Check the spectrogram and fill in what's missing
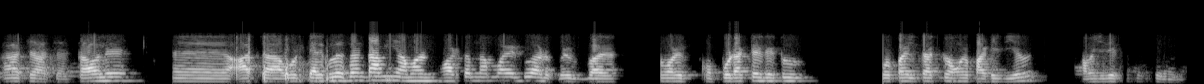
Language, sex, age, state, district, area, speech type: Bengali, male, 18-30, West Bengal, Darjeeling, rural, conversation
